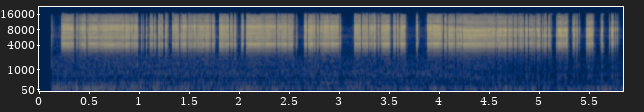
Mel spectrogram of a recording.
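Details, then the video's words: A captured Linne's cicada (Neotibicen linnei), handheld in Middletown, New Jersey, gives a harsh, high buzzing alarm squawk, broken by abrupt stops and stutters. "Neotibicen linnei cicada alarm squawk"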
